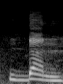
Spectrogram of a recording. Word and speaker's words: done: ई है आखिर में, तो आखिर में जब ई होता है तो उसका इस्तेमाल नहीं किया जाता, यानी कि वो साइलेंट रहता है। तो ये बन जाएगा डन, DONE, डन।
